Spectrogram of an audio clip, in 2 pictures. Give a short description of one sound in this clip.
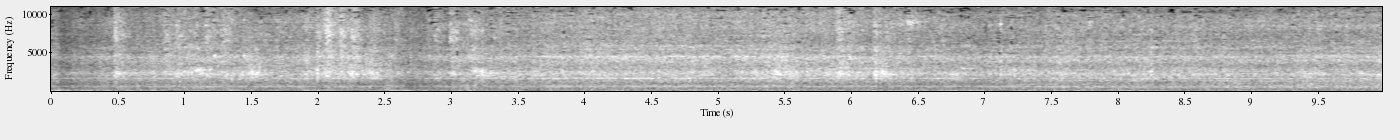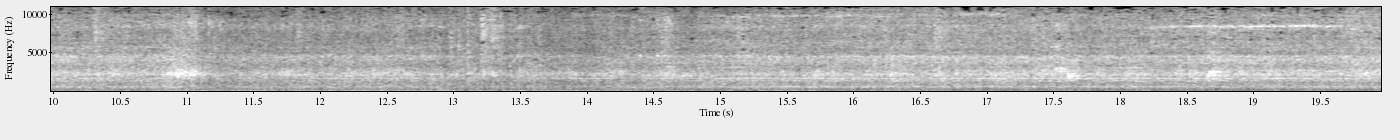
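A bus engine rumbles steadily from inside the bus.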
